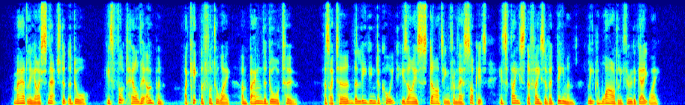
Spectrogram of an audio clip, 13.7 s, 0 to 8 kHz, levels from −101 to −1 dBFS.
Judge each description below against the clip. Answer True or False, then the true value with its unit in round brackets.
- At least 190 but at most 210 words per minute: True (195 wpm)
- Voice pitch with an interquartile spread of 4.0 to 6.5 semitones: False (3.2 semitones)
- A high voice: False (150 Hz)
